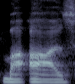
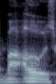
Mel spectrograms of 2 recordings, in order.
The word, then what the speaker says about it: Boaz: Boaz. It's actually Baaz, or Baoz would be the proper pronunciation if you were to look at the component parts.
